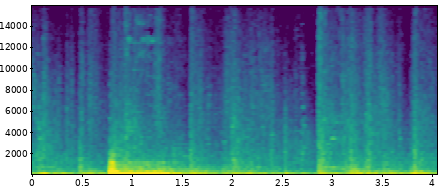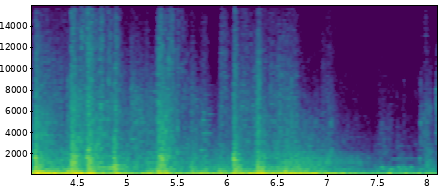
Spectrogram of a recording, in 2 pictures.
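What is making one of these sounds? Fiery spell blasts and explosions burst in quick succession.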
